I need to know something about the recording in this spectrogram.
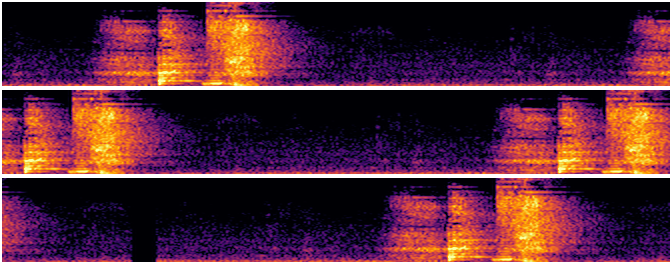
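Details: Adult woman's single sneeze, a quick in-breath then a sharp burst, repeated four times as an edited loop.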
